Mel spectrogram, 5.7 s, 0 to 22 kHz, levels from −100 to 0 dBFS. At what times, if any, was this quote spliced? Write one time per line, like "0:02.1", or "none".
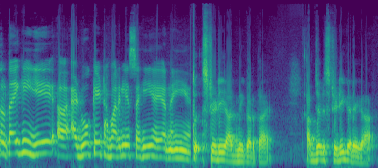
0:02.8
